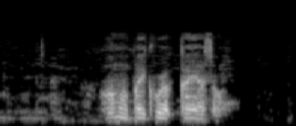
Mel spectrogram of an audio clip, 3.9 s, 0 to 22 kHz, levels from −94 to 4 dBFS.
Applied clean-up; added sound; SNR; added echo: none; none; none; none.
